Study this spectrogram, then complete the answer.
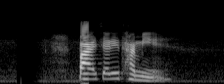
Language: Bangla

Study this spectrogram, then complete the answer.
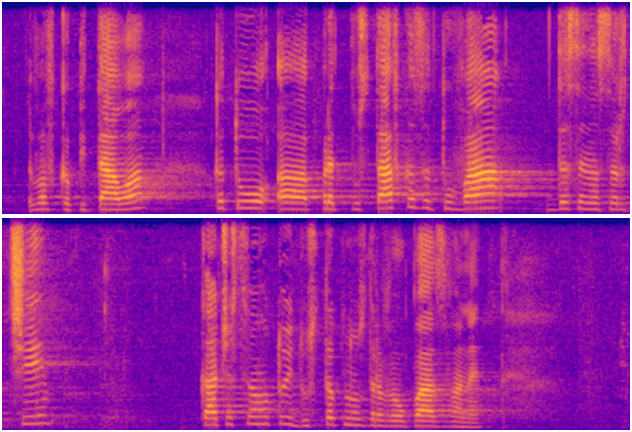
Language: Bulgarian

